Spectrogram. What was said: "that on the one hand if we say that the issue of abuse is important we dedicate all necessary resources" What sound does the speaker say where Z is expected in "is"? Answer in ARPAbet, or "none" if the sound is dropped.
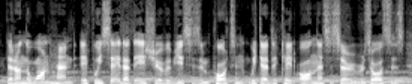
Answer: Z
